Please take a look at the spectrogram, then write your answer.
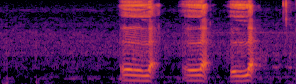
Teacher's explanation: To make the L sound, your tongue goes up, up, up, up, up. It goes all the way up. And the tip of your tongue touches the back of your upper teeth.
